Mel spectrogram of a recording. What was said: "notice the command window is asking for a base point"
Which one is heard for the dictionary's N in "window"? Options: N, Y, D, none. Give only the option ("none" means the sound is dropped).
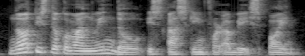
N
